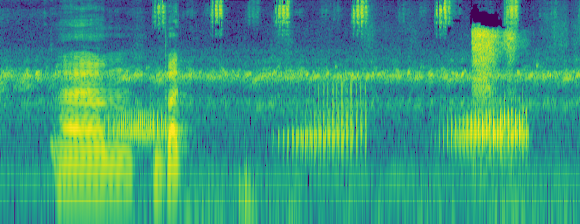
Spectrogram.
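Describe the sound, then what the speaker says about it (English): A bullfrog croaks in several deep, loud bursts over a steady background hum, with a spoken word slipping in between the calls. "There's gonna be a bullfrog somewhere in there."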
